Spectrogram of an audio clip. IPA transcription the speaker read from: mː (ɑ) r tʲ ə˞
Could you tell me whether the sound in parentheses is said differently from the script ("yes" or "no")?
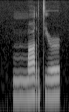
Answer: no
